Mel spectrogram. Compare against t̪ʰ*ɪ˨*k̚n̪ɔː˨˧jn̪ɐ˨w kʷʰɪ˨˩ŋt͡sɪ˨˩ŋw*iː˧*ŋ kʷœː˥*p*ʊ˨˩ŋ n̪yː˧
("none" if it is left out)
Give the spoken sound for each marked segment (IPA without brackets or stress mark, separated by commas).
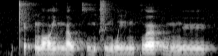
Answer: ɪ˥, iː˧, p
